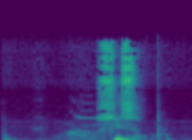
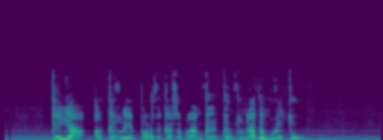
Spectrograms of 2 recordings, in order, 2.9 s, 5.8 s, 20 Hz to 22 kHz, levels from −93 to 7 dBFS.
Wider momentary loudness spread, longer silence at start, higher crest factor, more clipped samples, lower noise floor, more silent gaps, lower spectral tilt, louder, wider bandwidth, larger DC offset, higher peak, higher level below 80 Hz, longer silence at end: first, 26 LU vs 11 LU; about the same, 0.05 s vs 0.1 s; about the same, 20 dB vs 20 dB; neither; first, -62 dBFS vs -55 dBFS; neither; second, -3 dB/octave vs -4.5 dB/octave; first, -23 LUFS vs -30 LUFS; first, 16.5 kHz vs 10.5 kHz; neither; about the same, -10 dBFS vs -10 dBFS; first, -60 dBFS vs -66 dBFS; first, 0.5 s vs 0.15 s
